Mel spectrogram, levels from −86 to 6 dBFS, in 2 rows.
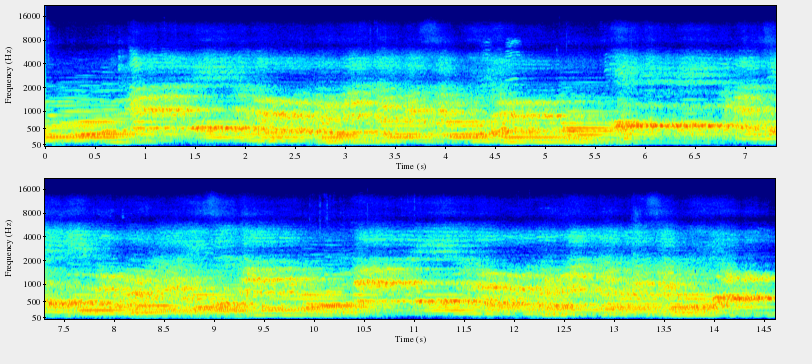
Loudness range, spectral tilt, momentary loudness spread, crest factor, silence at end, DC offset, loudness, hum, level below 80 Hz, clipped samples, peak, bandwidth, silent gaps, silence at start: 1 LU; -7 dB/octave; 3 LU; 14 dB; 0 s; under 0.1%; -18 LUFS; none; -66 dBFS; under 0.1%; -4 dBFS; 13 kHz; none; 0 s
